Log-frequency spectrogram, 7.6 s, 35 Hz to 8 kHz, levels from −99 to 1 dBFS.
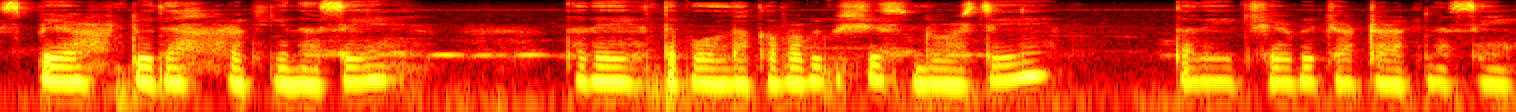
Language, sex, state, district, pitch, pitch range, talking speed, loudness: Nagamese, female, Nagaland, Kohima, 155 Hz, 145-165 Hz, 150 wpm, -21 LUFS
